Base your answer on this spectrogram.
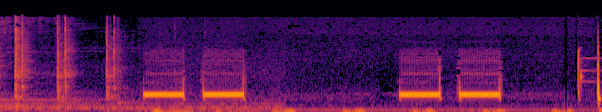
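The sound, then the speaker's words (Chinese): A telephone call being placed: a few sharp dialing clicks come first, then the ringing tone sounds in two double bursts of steady, mid-pitched tone separated by a pause, over a low background hum. “打个电话俾佢先。”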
